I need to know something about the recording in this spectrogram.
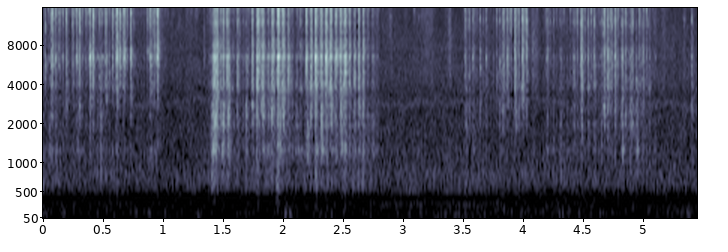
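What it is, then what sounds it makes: Scratch-art card being scraped. A wooden stylus scratches the coating of a flat scratch-art card made of black-coated paper, with loose scraped flakes lying on the table. Quiet, dry, high-pitched scratching comes in uneven bursts separated by short pauses, with almost no low end. The louder, denser strokes fall in the middle of the clip.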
